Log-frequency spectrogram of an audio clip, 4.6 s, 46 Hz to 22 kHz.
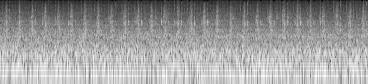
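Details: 2005 Dodge Ram 2500 with P0301 cylinder 1 misfire: steady sharp ticking about five per second over a rough idle, exhaust-leak-like tick; coils confirmed sparking.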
